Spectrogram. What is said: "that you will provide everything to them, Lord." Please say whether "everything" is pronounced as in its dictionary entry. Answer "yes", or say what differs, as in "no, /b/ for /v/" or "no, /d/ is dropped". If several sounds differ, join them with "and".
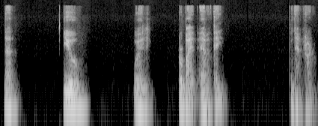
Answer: no, /t/ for /θ/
